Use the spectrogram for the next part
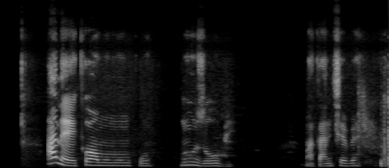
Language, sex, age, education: Igbo, female, 15-29, tertiary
